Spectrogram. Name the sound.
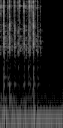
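key presses on Sandberg Hailstorm keyboard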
